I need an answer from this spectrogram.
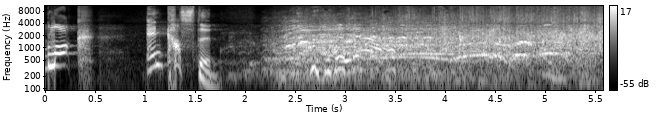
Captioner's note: laughter, cheering, applause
